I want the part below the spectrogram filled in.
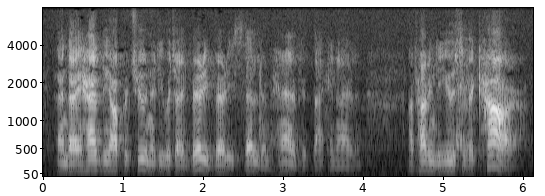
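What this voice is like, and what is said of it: Irish brogue. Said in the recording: “I was born and raised where all the real alcoholics come from ... I go back to Ireland sometimes. I need to go back there to brush up on my brogue”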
